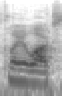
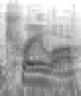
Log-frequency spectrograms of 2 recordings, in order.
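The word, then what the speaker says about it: Tlaloc: They didn't even spell or pronounce Tlaylock's name right. They called him Traylock with an R.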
